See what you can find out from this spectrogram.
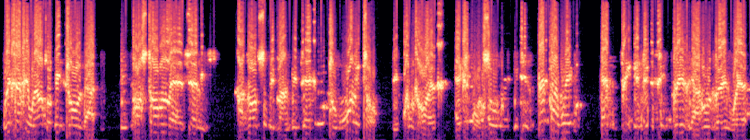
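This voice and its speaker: A man's voice: high-pitched, big pitch swings, moderate pace. A middle-aged Nigerian man with a Nigerian accent, giving earnest analysis as a guest on a phone-in news interview. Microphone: telephone line. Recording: noisy telephone line.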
